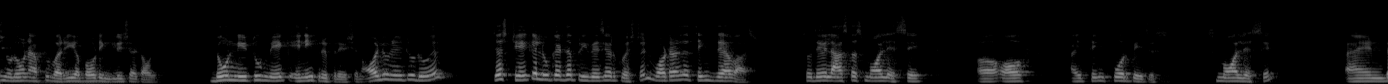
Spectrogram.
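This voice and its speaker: In an interview, a young exam topper whose first language is Malayalam explains his study strategy and gives advice, often finishing points with a questioning "right?" His voice is slightly high and a little mellow.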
